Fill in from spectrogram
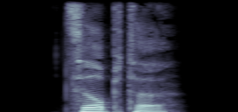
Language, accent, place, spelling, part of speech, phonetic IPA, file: German, Germany, Berlin, zirpte, verb, [ˈt͡sɪʁptə], De-zirpte.ogg
- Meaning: inflection of zirpen: 1. first/third-person singular preterite 2. first/third-person singular subjunctive II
